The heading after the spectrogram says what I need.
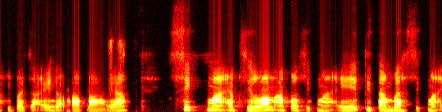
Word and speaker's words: epsilon: aljabar JBL nah ini ada yang tahu kalau membacanya apa ini Ini dibaca epsilon ya epsilon Nah jumlah GGL atau epsilon dan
